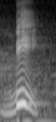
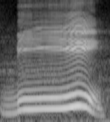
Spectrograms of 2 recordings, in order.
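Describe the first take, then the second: First: The vowel is short. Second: The vowel is long. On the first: "bi tidak boleh dibaca panjang kan?" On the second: "Dia dibaca panjang kapan? Bersamaan dengan huruf ya"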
